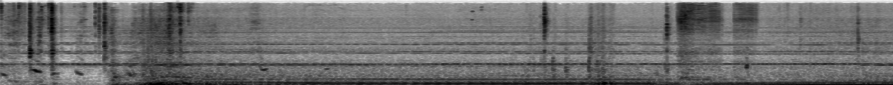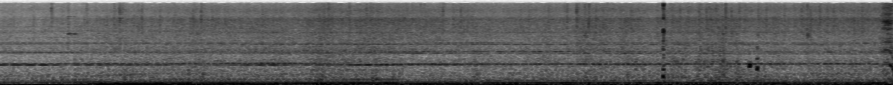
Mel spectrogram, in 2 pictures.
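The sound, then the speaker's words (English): A four-wheel drive vehicle's engine cranks and starts after a brief clatter, idling with a low rumbling drone, then grows louder and steadier as it pulls away and keeps driving along a cracked, partly caved-in highway. “Thank God for the four-wheel drive.”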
